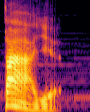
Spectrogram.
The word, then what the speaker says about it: 大爷: 一，大大爷是对父亲的哥哥的称谓，爷字读轻声，无音标。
